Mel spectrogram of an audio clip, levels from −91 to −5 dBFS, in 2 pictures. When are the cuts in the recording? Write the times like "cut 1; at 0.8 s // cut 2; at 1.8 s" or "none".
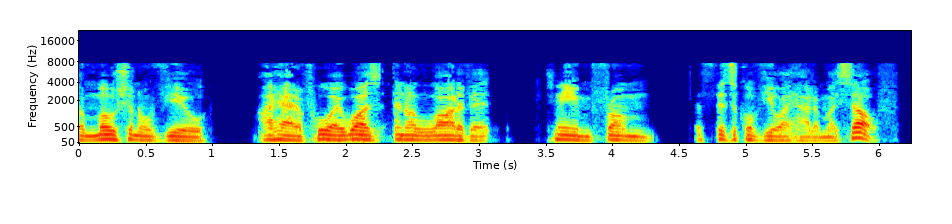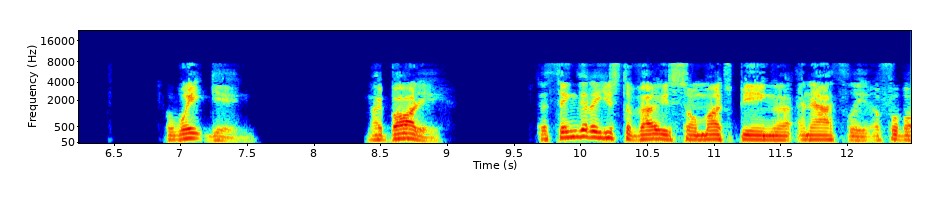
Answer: none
